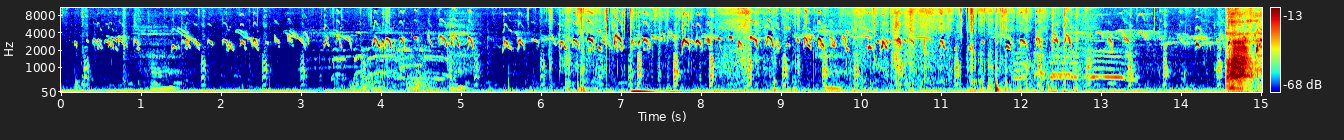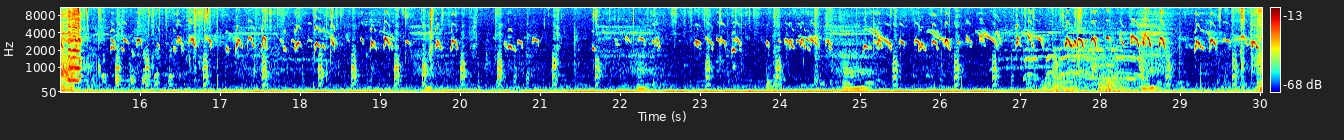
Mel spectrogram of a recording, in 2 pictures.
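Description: Aseel chicks cheeping: a steady run of short, high peeps, several a second, with now and then a lower cluck. There is a brief louder sound about 15 seconds in.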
